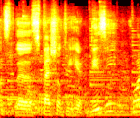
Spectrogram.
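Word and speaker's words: dizi: How do you pronounce the specialty here? Dizzy. What they serve is called DZ, which actually is the name of the pot.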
